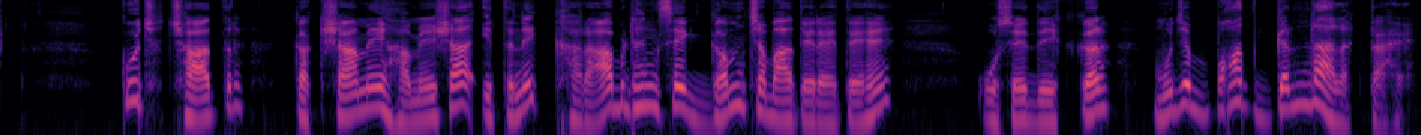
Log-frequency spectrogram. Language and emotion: Hindi, disgusted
